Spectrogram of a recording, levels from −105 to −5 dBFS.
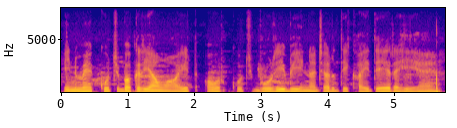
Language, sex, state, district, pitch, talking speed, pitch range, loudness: Hindi, male, Uttar Pradesh, Saharanpur, 130 Hz, 135 wpm, 120-150 Hz, -22 LUFS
